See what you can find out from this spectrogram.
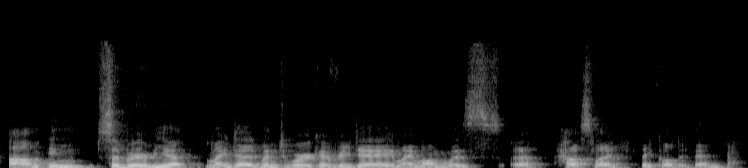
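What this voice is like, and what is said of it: American accent. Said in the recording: “I grew up in the States. You could probably tell from the accent still hangs around, even though I've lived out of the States now more than in.”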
